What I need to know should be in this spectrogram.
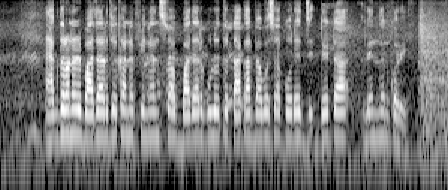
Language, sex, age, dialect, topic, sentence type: Bengali, male, 18-24, Northern/Varendri, banking, statement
